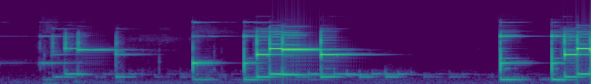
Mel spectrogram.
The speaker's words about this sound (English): Then, so, what was I saying before I got interrupted with a phone call? I should turn my phone off while recording.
